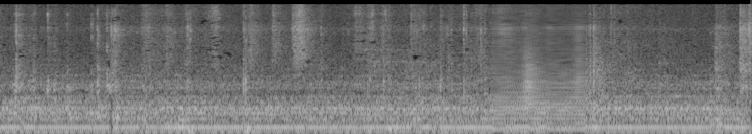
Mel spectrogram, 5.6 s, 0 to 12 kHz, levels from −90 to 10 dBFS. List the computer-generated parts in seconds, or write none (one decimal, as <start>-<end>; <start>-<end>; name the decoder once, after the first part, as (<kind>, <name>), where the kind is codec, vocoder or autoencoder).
3.7-4.4 (vocoder, Vocos)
